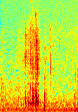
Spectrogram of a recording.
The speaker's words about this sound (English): I'm going to have a sip of my coffee.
